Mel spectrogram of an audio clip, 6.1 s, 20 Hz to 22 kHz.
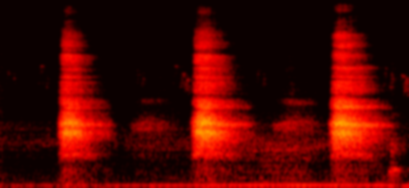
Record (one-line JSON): {"exhalation_length": "6.1 s", "exhalation_amplitude": 1607, "exhalation_signal_mean_std_ratio": 0.46, "survey_phase": "alpha (2021-03-01 to 2021-08-12)", "age": "18-44", "gender": "Male", "wearing_mask": "No", "symptom_fatigue": true, "symptom_headache": true, "smoker_status": "Current smoker (e-cigarettes or vapes only)", "respiratory_condition_asthma": false, "respiratory_condition_other": false, "recruitment_source": "Test and Trace", "submission_delay": "1 day", "covid_test_result": "Positive", "covid_test_method": "RT-qPCR", "covid_ct_value": 20.1, "covid_ct_gene": "ORF1ab gene", "covid_ct_mean": 21.1, "covid_viral_load": "120000 copies/ml", "covid_viral_load_category": "Low viral load (10K-1M copies/ml)"}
